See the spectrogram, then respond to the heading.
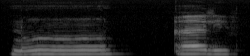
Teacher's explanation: نون کو ایک الف یعنی 3 مقدار کھینچ کے پڑھیں گے، جبکہ الف کو بغیر کھینچے پڑھیں گے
